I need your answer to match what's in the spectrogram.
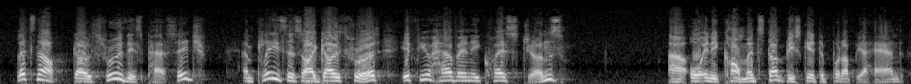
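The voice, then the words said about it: Non-American English accent. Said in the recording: “if you can't understand my accent and can't understand my English, please put up your hand and I'll try and translate it into American English ... I speak real English”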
